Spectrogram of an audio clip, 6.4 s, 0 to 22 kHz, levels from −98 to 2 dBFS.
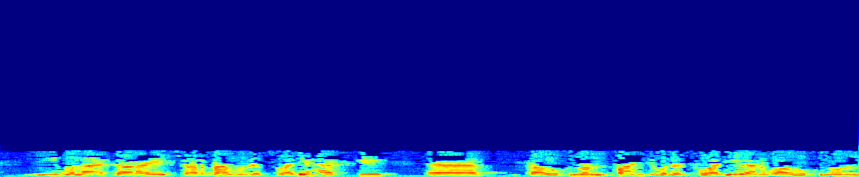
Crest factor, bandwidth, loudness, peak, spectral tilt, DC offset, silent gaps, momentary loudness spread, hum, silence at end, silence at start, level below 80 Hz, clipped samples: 16 dB; 3.4 kHz; -22 LUFS; -6 dBFS; -9.5 dB/octave; under 0.1%; none; 7 LU; none; 0 s; 0.25 s; -72 dBFS; under 0.1%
